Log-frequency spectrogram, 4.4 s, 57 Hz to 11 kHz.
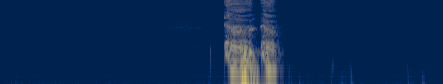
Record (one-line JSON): {"cough_length": "4.4 s", "cough_amplitude": 11621, "cough_signal_mean_std_ratio": 0.26, "survey_phase": "beta (2021-08-13 to 2022-03-07)", "age": "18-44", "gender": "Female", "wearing_mask": "No", "symptom_cough_any": true, "symptom_new_continuous_cough": true, "symptom_runny_or_blocked_nose": true, "symptom_shortness_of_breath": true, "symptom_sore_throat": true, "symptom_fatigue": true, "symptom_headache": true, "symptom_change_to_sense_of_smell_or_taste": true, "symptom_onset": "3 days", "smoker_status": "Never smoked", "respiratory_condition_asthma": false, "respiratory_condition_other": false, "recruitment_source": "Test and Trace", "submission_delay": "2 days", "covid_test_result": "Positive", "covid_test_method": "RT-qPCR"}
